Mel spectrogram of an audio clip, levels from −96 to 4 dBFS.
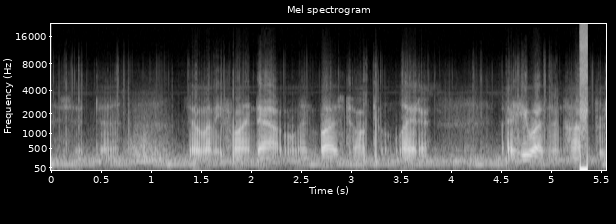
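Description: At 5.29 s, running to 5.36 s, a short stretch of file tags played as audio appears near the end of the clip. Here a block of text metadata has been decoded as if it were sample data, so the character bytes become waveform values. Because text bytes cluster in a narrow numeric range, the result is a loud, harsh rasp with an offset to one side, starting and stopping abruptly with hard edges for roughly 70 ms.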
